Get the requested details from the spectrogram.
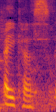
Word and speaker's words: Akass: Akass.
